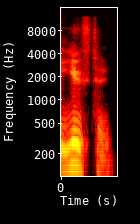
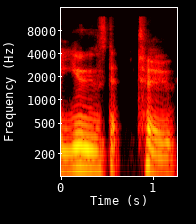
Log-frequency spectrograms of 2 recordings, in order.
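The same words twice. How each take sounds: First: The D and T merge into one sound. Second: The D and T are sounded separately. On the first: The speaker calls it right. "used to is only one sound" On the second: The speaker calls it wrong. "I don't say used to"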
